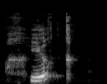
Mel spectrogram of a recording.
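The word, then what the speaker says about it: Huyck: So, George Lucas, the people who co-wrote American Graffiti with him in 1973, his film school cohorts, Willard Hyuk. How to pronounce it? It sounds like when Goofy laughs. That's what it looks like. It sounds like H. Uyck. It looks like Hyuk.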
